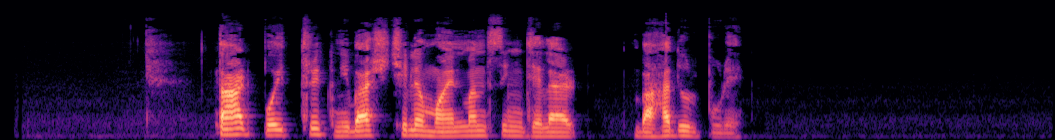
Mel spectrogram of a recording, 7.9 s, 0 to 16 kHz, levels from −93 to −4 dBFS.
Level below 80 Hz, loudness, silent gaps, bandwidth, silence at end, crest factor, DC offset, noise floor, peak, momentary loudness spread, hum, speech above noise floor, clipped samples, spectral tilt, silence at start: -70 dBFS; -22 LUFS; none; 10 kHz; 2.4 s; 24 dB; under 0.1%; -74 dBFS; 0 dBFS; 13 LU; none; 53 dB; under 0.1%; -5 dB/octave; 1.1 s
